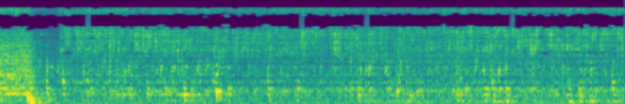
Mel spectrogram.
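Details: Running tap water splashes steadily into a sink, with faint clinks and knocks. No animal voice is heard.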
